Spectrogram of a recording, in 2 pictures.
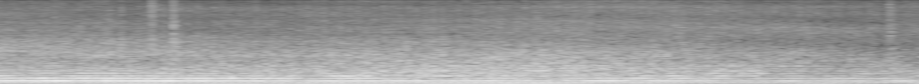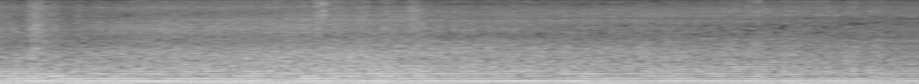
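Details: Curbside-found Weed Eater walk-behind mower, flywheel key previously broken by a blade impact, running a smooth, even single-cylinder drone at steady governed speed, fading slightly as it moves off; normal running, carb tidy, rinse and oil change planned.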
